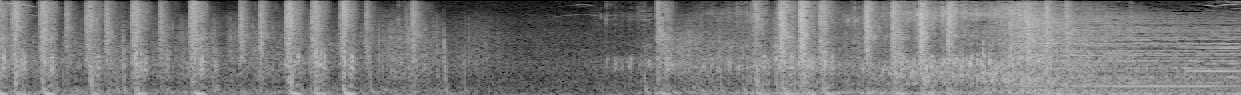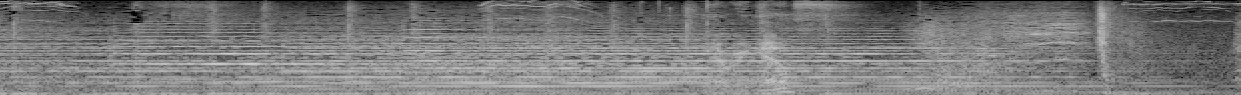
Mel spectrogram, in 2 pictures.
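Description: A Velonasaur in the ARK video game fires like a gun. Rapid bursts of shots open the clip, then a dense roaring barrage and sustained ringing tones follow.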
